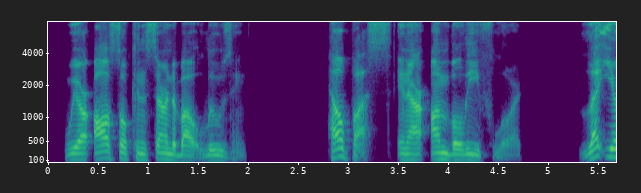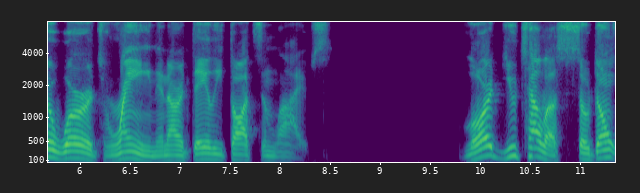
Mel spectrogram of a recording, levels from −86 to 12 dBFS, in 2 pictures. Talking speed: 150 wpm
